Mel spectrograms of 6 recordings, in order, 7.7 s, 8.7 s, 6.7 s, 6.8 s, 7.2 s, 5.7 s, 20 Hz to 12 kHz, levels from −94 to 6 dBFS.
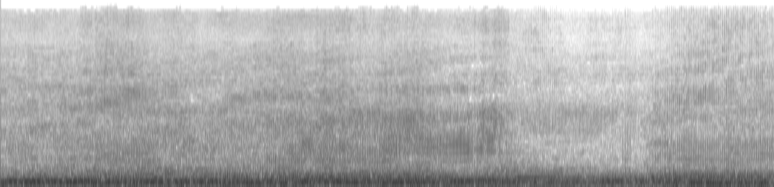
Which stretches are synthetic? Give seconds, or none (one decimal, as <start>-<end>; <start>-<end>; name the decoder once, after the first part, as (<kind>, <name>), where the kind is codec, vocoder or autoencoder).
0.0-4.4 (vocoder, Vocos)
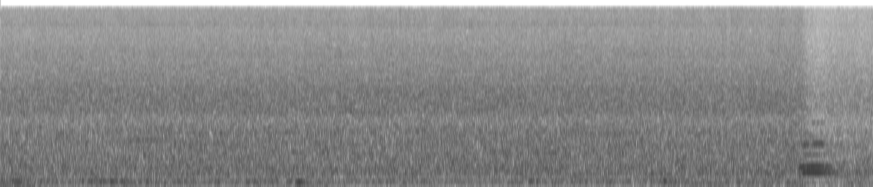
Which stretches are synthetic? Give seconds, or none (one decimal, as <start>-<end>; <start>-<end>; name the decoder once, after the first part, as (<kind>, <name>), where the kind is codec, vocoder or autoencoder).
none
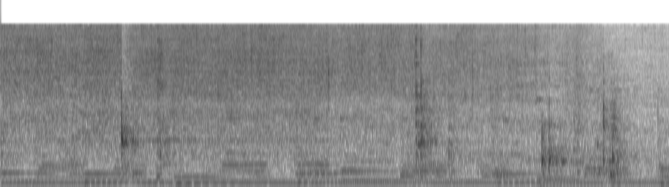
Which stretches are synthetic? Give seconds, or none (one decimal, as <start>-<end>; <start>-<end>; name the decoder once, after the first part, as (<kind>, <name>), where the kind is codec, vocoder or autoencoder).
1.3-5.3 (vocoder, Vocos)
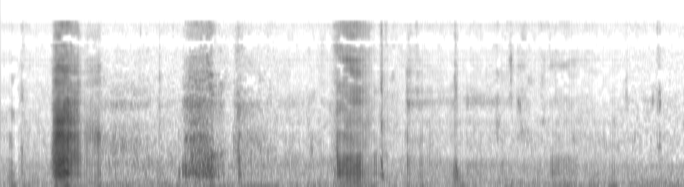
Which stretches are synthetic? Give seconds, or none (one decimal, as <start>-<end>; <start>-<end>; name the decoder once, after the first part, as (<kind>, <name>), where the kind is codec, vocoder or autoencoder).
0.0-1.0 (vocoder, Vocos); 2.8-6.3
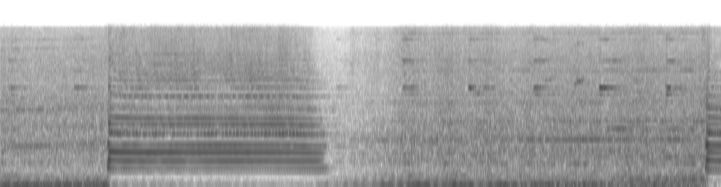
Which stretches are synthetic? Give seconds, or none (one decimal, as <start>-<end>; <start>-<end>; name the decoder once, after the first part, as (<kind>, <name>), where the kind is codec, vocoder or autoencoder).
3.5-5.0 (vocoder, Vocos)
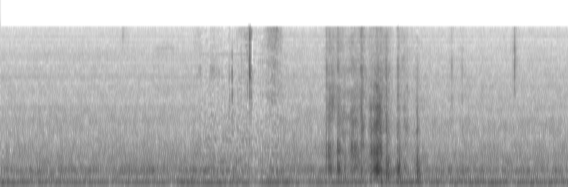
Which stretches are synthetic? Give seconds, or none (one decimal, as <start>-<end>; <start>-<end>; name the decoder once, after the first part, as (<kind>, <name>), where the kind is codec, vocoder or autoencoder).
0.0-2.0 (vocoder, Vocos); 2.8-5.7

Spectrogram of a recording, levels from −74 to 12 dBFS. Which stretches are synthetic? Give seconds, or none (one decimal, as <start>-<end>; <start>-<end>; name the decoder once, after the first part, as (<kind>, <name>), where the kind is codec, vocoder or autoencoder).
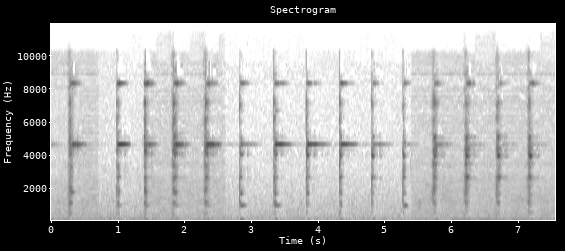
0.0-0.7 (vocoder, Vocos); 1.4-2.6; 5.4-7.6

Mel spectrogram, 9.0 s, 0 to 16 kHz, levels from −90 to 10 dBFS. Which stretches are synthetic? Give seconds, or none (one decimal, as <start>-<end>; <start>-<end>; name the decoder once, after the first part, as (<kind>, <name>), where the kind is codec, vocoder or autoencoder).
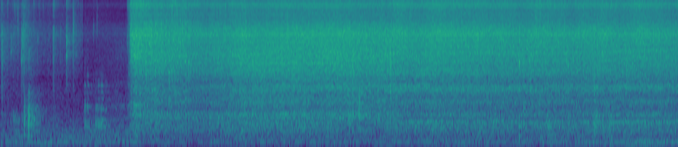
2.6-4.8 (vocoder, Vocos); 5.7-6.4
